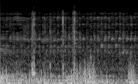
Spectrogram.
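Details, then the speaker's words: Daily-driven RX8 rotary engine at idle. Steady, low, even idle with a quick buzzy rotary pulse that sounds like it's trying to stall but never does; no knocks or misses; normal idle. "it sounds like it's trying to turn off but she'll sit there at idle forever and not turn off at all"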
